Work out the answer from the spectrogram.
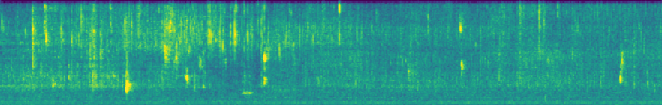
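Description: Batter-coated beef slices frying in shallow oil in a pan: a faint, steady sizzle with a few small pops, over a steady low hum.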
